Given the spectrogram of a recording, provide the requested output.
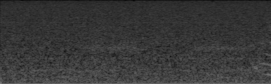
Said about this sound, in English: Sure is windy out there today. Sure is windy. Sure is windy.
